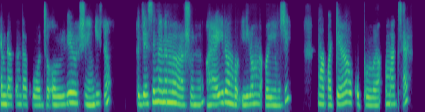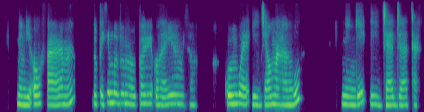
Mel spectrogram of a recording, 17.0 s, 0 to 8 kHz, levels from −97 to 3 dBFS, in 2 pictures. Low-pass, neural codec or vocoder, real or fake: 7.2 kHz; codec, 16 kHz, 1 kbps, X-Codec, HuBERT features, trained on general audio; fake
